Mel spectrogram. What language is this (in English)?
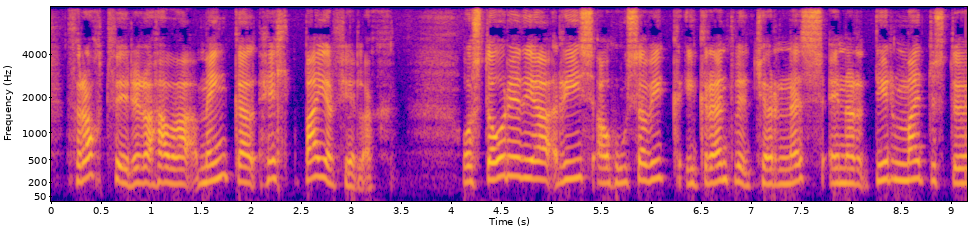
Icelandic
